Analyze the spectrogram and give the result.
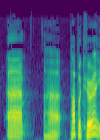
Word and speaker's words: Papakura: Papruka pipe bands, probably butchering that name. Papakura, even. Yep.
